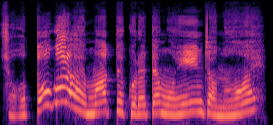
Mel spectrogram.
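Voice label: Japanese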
